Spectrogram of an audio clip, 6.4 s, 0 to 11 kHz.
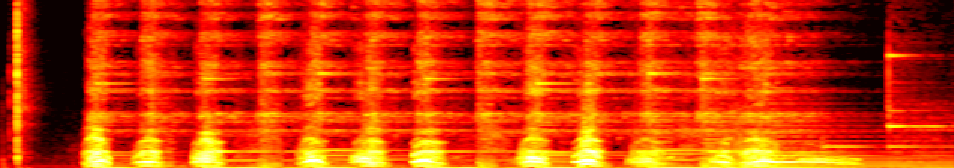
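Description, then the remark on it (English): A recording of barking dogs singing Jingle Bells: about a dozen short, pitched barks bounce out the familiar tune in a steady rhythm over a soft, sustained musical backing, ending on a held note. “So you see, gentlemen, this 7-year-old boy somehow managed to swallow a recording of barking dogs singing Jingle Bells.”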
